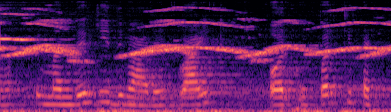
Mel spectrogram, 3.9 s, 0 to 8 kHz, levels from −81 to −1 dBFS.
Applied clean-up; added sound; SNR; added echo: none; Bird; -4 dB; reverberation time 2.6 s.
